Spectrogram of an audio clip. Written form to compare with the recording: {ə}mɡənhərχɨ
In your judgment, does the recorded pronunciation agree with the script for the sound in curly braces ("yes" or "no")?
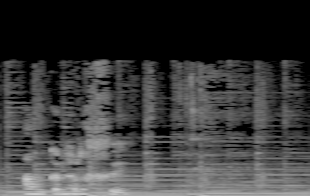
no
